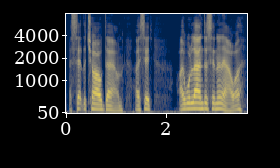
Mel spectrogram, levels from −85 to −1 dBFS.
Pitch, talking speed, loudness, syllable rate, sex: 145 Hz, 230 wpm, -18 LUFS, 5.2 syllables/s, male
